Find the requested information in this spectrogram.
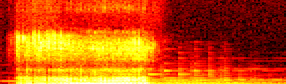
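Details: Chow Chow dog snoring during a live stream, with background music.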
